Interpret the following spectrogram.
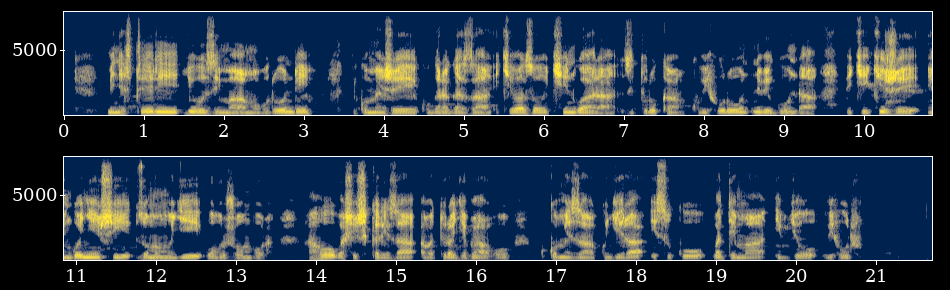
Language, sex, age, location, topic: Kinyarwanda, male, 18-24, Huye, agriculture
